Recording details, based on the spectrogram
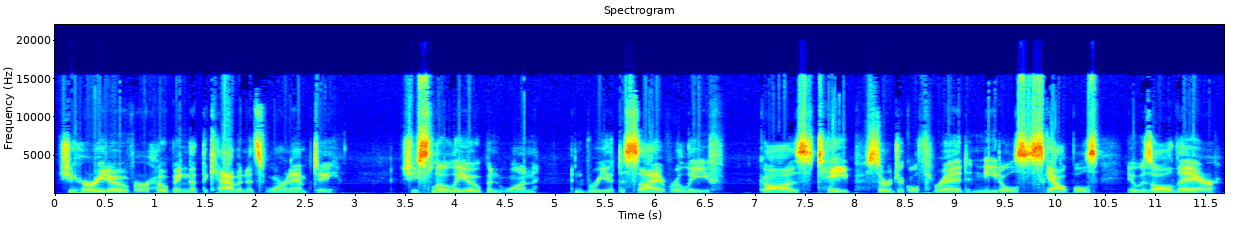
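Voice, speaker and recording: A man with a low voice narrates a story from a script. His tone is bright and forceful, and the sound is close and dry. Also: fairly even intonation, measured pace, clear, resonant tone, no room sound, rough recording. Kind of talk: scripted fan fiction narration.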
